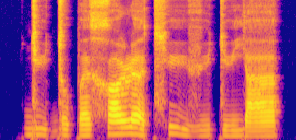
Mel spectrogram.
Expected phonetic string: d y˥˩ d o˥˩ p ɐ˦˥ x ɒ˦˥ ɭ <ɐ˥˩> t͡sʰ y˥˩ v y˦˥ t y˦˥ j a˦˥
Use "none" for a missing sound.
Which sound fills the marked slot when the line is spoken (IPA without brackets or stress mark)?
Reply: ɐ˥˩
